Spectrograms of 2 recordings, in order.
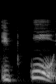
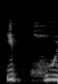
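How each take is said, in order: First: The g sound after the p is tensed. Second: The g sound after the p is plain. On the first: The speaker calls it right. "쌍기역으로 바꿔서 입고 이렇게 발음을 하는 거고요" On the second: The speaker calls it wrong. "입고 이렇게 말을 발음하는 사람 없죠? 힘들어요"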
